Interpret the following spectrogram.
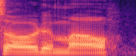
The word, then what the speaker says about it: Sotomo: It is pronounced Sodimo.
